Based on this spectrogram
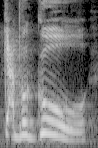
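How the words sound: The word is said in an aggressive Italian accent. "Italian people pronounce it so aggressively"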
